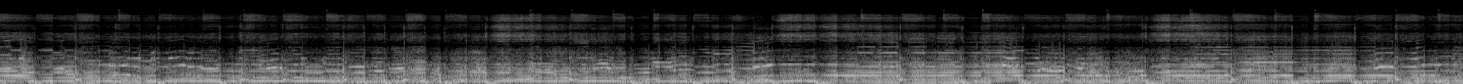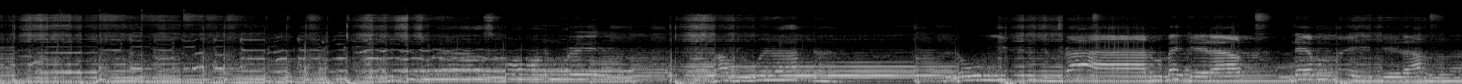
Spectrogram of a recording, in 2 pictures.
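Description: Live band playing a song, with guitar and drum kit. The low end drops away for a few seconds about two-thirds of the way through, then the full band returns.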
